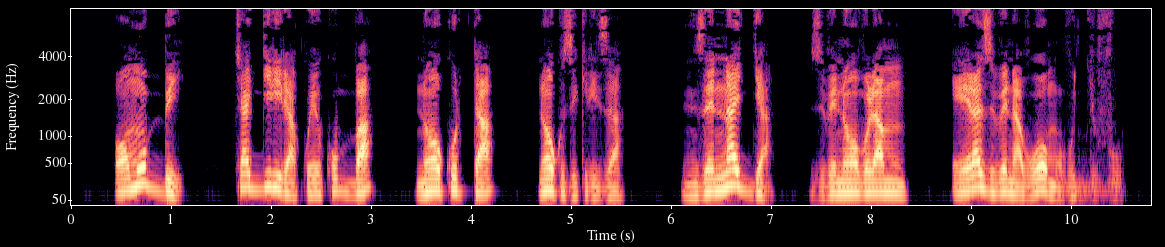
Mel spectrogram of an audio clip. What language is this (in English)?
Ganda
